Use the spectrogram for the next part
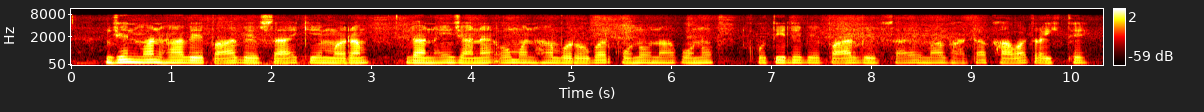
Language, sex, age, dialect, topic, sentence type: Chhattisgarhi, female, 18-24, Central, banking, statement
